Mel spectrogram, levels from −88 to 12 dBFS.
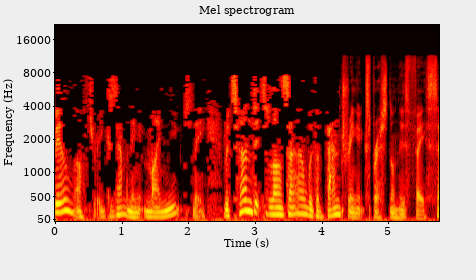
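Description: From the start until 4.27 s the speech sounds dull and smeared, with nothing above 7.6 kHz and heavy codec artefacts, then clears abruptly without a gap. This is an adaptive stream starting at a low bitrate, consistent with very low-rate MP3, before the player stepped up.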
